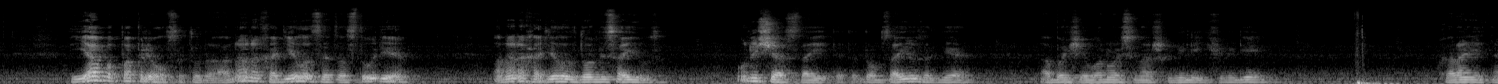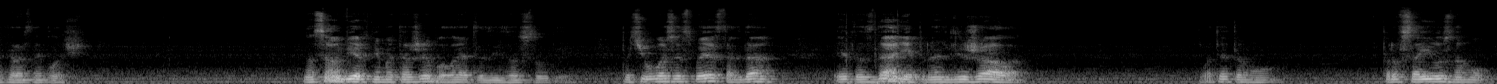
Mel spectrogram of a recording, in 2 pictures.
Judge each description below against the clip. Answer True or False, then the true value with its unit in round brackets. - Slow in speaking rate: True (95 wpm)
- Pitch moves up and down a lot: False (3.8 semitones)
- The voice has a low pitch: True (110 Hz)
